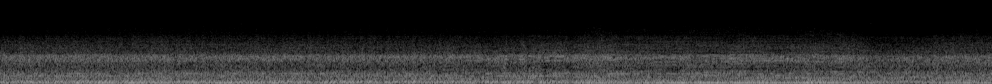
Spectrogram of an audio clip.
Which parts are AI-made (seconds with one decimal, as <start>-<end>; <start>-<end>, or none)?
4.5-8.5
